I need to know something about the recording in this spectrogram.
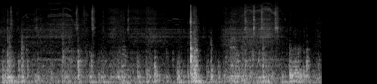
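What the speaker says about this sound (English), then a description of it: "I'm going to unscrew it from the housing." A water filter is unscrewed from its plastic housing on PEX plumbing, with close rattling, clicking and grinding mechanical sounds in an uneven run before stopping abruptly.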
